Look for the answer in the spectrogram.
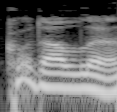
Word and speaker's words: Kodallı: Nevit is spelled N-E-V-I-T. Kodallı is K-O-D-A-L-L-I.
